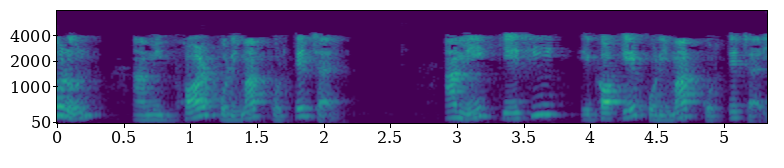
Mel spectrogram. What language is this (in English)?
Bangla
